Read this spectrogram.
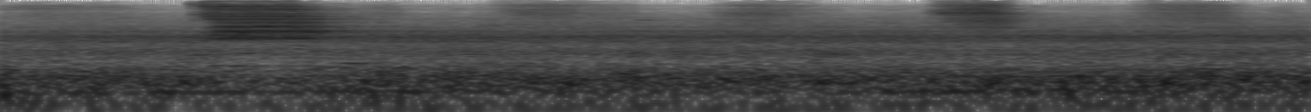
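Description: A train rushes past at speed with a loud rumble.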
